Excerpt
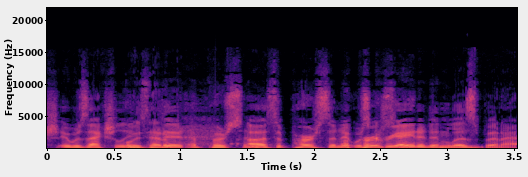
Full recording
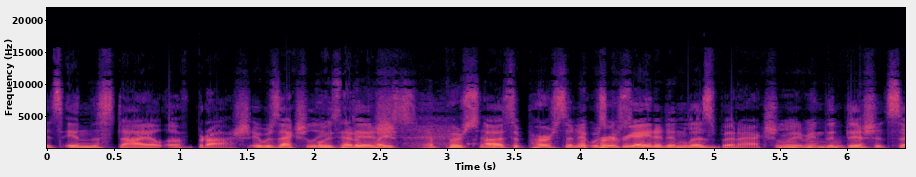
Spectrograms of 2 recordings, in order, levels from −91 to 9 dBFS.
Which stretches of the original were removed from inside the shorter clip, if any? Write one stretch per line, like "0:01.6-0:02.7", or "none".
0:02.4-0:02.8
